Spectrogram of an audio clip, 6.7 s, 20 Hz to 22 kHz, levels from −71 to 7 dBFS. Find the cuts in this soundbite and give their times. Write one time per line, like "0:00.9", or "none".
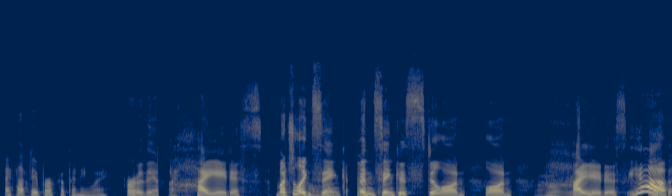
0:01.2
0:01.6
0:03.1
0:03.6
0:04.9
